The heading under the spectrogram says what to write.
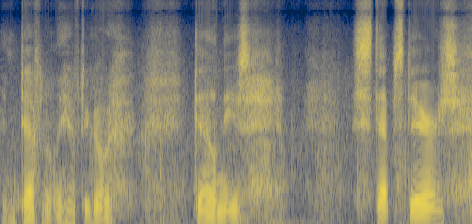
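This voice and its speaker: Against noticeable background noise, a man with a fairly low voice talks at a moderate pace. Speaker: RV travel vlogger. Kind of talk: hiking vlog narration. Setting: outdoors on a hiking trail. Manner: casual, conversational; speaking quietly.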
